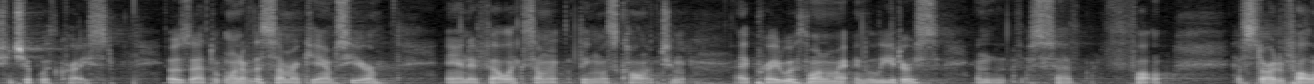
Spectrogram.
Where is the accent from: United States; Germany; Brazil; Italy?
Brazil; now in Canada; I'm originally from Brazil, and I came to Canada a little over 6 years ago.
